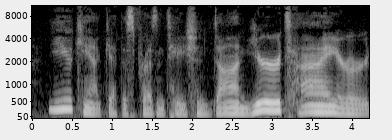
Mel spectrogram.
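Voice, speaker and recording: Someone uses a put-on character voice at a low-to-middle pitch, speaking at a very slow pace. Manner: taunting.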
